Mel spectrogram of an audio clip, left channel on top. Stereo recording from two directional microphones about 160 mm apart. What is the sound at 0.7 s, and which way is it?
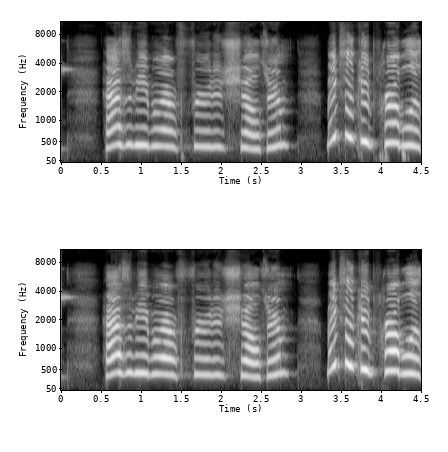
A child's voice, 30° left (ahead or behind).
